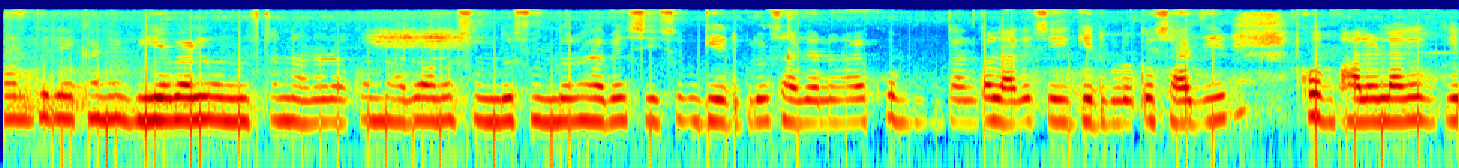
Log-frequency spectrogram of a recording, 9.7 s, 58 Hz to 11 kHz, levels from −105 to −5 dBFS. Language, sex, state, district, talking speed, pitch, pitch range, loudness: Bengali, female, West Bengal, North 24 Parganas, 165 wpm, 255 Hz, 245-260 Hz, -18 LUFS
